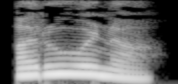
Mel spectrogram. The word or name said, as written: ಅರೆವೆಣ್ಣು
